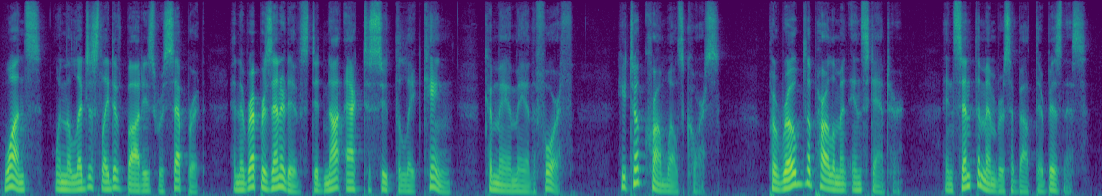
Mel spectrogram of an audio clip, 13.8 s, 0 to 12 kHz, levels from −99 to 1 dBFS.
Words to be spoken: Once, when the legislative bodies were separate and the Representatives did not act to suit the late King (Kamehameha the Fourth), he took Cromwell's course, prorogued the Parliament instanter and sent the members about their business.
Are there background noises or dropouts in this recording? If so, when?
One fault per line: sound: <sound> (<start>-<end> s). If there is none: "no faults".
no faults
